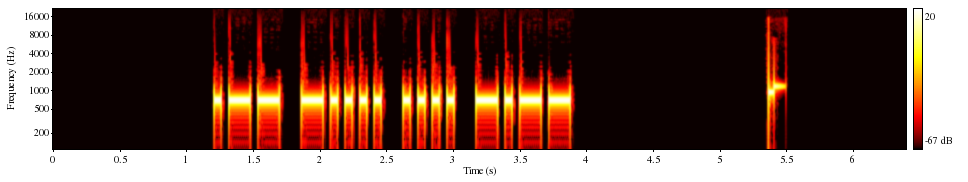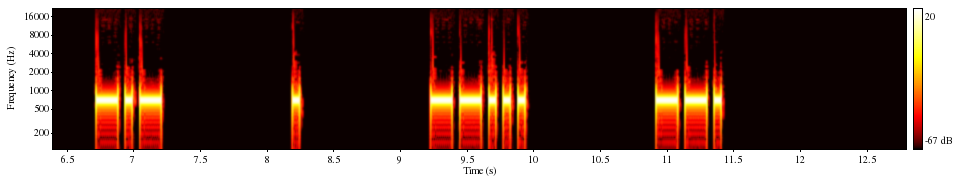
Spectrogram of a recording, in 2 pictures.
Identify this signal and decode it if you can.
Morse code, heard as a keyed tone, about 22 wpm, spaced as for 11 wpm, 700 Hz. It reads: W6HY KE7G
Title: USA Call Signs - 4 Characters - 6x Character Spacing - 22wpm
